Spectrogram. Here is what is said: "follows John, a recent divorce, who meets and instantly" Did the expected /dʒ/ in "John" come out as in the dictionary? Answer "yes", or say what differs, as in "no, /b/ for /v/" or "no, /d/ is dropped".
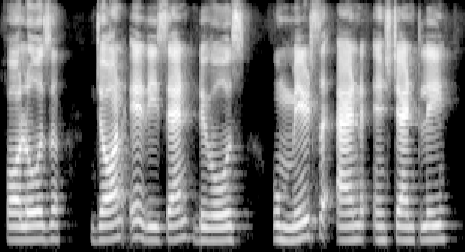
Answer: yes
